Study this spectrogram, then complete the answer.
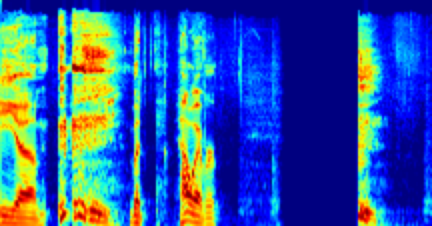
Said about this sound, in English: I keep clearing my throat here.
